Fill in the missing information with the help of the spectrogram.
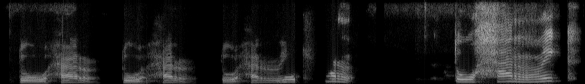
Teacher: h-nya jangan dipanjangin Bu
